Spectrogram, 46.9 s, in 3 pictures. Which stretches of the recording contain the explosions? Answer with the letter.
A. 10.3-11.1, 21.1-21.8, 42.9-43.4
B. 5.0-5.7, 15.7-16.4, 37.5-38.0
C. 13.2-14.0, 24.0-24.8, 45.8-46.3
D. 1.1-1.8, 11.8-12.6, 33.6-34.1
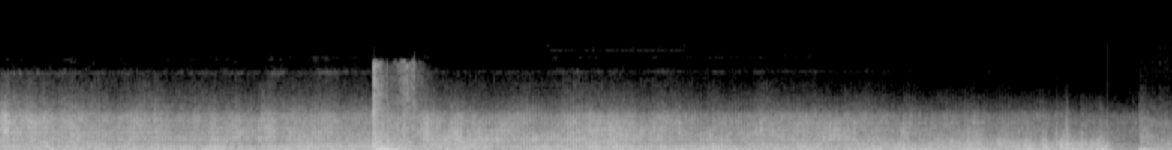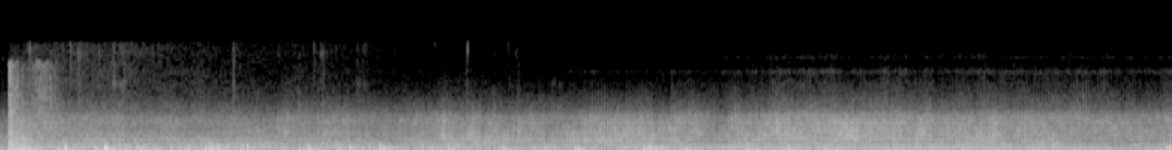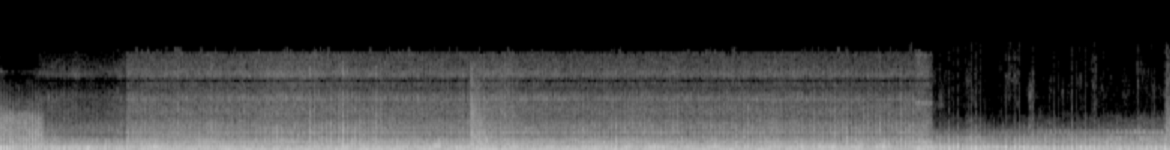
B.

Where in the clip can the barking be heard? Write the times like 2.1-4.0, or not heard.
not heard.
